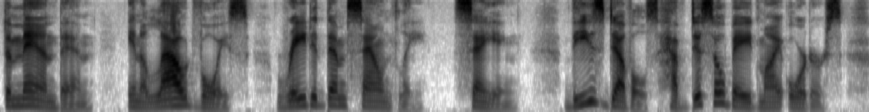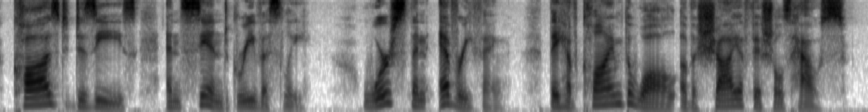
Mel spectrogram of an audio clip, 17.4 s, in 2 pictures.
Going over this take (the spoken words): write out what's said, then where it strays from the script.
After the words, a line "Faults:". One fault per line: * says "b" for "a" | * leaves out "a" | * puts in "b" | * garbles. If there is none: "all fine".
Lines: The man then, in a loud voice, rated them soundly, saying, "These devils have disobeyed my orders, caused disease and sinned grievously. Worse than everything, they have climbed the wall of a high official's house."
The man then, in a loud voice, rated them soundly, saying, "These devils have disobeyed my orders, caused disease and sinned grievously. Worse than everything, they have climbed the wall of a shy official's house."
Faults:
* says "shy" for "high"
